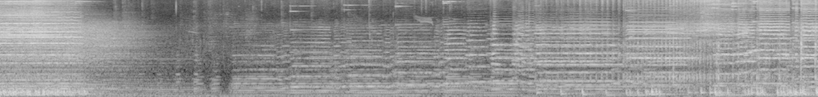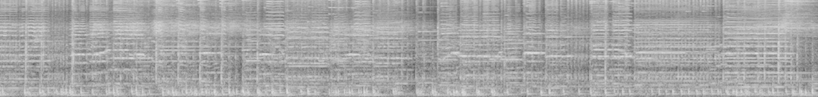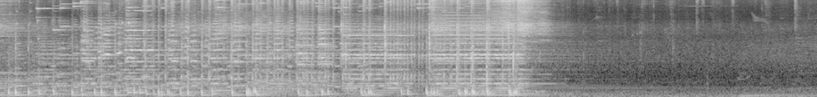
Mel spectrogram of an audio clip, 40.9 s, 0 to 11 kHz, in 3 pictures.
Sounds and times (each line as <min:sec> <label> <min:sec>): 0:00.0 High school marching band is practicing 0:37.0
